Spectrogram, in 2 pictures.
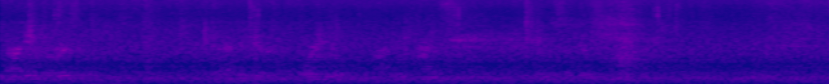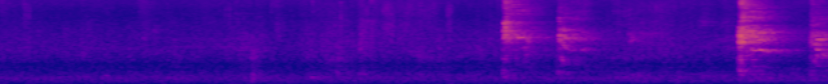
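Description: A low murmur of a congregation fills a large echoing room.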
